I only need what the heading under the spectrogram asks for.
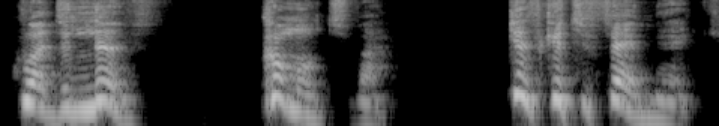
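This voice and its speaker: A woman playing a boastful, husky villager. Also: medium pitch, very animated, unhurried, full character voice. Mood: playful. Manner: showy, teasing, mock-American put-on. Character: boastful villager dreaming of America. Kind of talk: dubbed film acting.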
